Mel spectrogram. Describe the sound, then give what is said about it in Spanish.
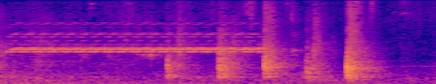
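A telephone rings with a steady, high electronic tone for about two seconds, then stops amid a few clattering bumps, like the receiver being handled and picked up. “sí es nuevo, aquí nunca suena el teléfono.”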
